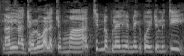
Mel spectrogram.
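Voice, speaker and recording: A woman playing a quick-tempered old village grandmother, scolding her grandson in a comedy skit. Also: very high voice, animated. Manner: nagging, scolding, sharp rebukes.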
